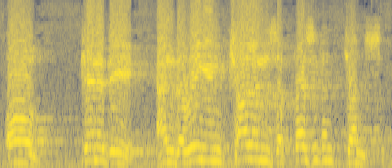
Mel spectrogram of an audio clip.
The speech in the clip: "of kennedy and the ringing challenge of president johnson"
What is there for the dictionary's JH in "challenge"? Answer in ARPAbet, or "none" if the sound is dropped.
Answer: Z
